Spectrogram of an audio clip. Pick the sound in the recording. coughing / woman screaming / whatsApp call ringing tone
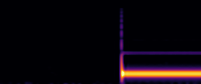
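whatsApp call ringing tone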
